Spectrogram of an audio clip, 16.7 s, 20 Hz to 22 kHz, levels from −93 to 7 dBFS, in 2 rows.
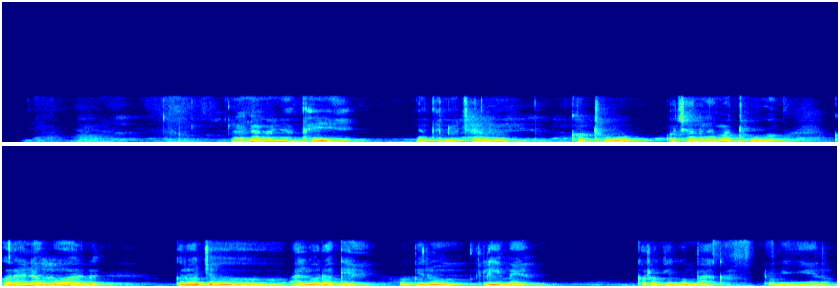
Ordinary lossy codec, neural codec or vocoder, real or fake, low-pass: none; none; real; 7.2 kHz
